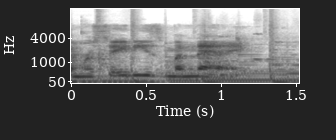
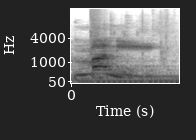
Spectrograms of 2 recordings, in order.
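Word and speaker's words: Mercedes Moné: But point stands to get the horns this time for the TVs championship currently held by Mercedes Manet. Say it properly, not money, not moan man.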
